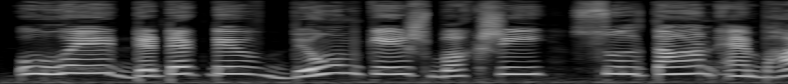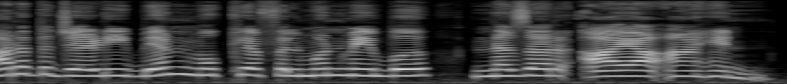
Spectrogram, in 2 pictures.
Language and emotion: Sindhi, neutral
